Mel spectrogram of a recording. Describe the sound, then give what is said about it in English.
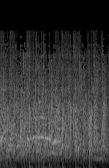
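Applause from a football team celebrating a close division win: dense, steady clapping fills about two seconds without a break, with some voices mixed in. “Hey, give yourself a round of applause.”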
